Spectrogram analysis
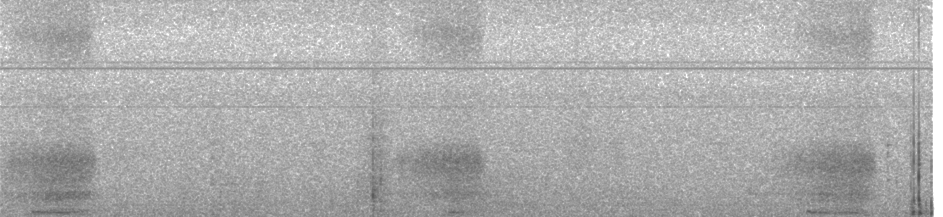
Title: Snoring cat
